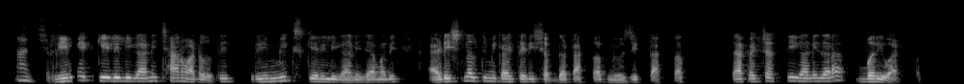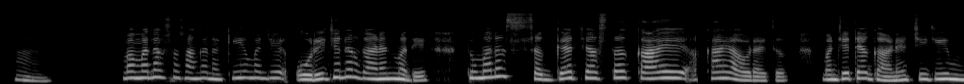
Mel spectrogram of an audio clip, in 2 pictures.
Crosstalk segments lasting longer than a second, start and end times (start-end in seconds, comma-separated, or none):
none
